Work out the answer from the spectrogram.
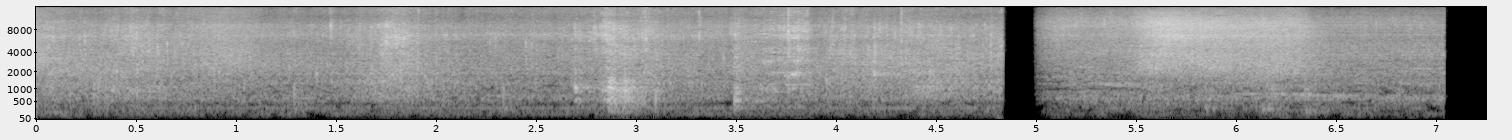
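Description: Chicken, onions and chopped tomatoes frying in ghee in a pot, sizzling while being stirred, with a few knocks of the spoon against the pot about three seconds in. The sound drops out for a moment near five seconds and cuts off just before the end.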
